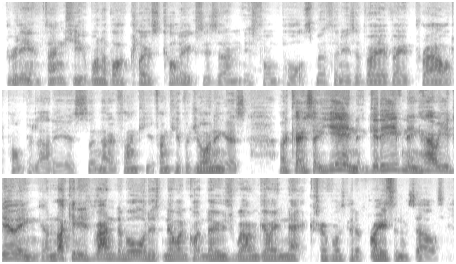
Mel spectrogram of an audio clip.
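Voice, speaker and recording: A man hosting a relaxed online student panel, jovial and teasing as he hands the floor to each guest. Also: mid-range voice, fast. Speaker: host.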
